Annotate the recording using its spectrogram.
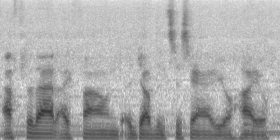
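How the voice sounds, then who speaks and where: A man talks in a relaxed, conversational way. His low voice sits over clearly audible guitar music. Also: a little fast. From Honduras. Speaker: engineer. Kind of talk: documentary interview.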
